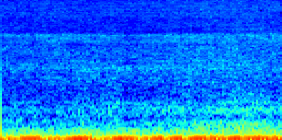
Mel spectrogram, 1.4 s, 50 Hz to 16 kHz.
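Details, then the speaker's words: 1963 Falcon, turbo 2.3L, aftermarket throttle body and IAC: deep, even, low idle rumble that runs fine. Idle brought down successfully, though tuning remains touchy as IAC and throttle blade settings interact; owner considers a smaller throttle body. "well i got the idle down so i guess that's a success i got a little work to do with it yet on tuning it's really touchy"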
